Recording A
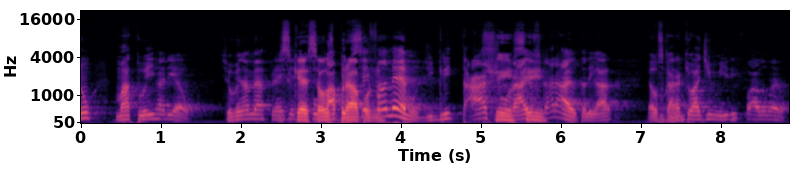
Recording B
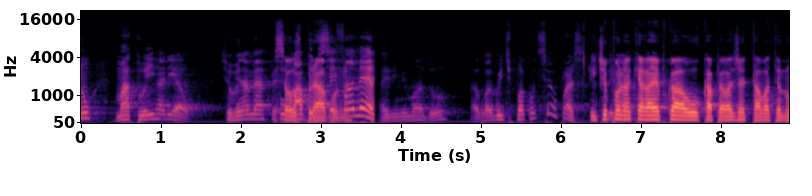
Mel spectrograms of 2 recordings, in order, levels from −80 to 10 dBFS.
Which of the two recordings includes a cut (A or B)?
B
